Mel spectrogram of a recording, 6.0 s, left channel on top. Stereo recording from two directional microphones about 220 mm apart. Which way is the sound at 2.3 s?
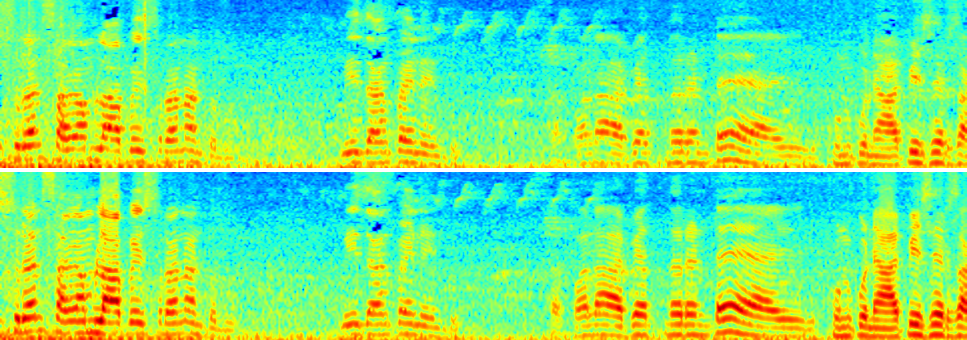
15° left (ahead or behind).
